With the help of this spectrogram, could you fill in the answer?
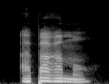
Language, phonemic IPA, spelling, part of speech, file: French, /a.pa.ʁa.mɑ̃/, apparemment, adverb, Fr-apparemment.ogg
- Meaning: apparently (seemingly)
